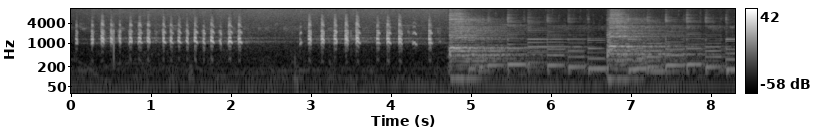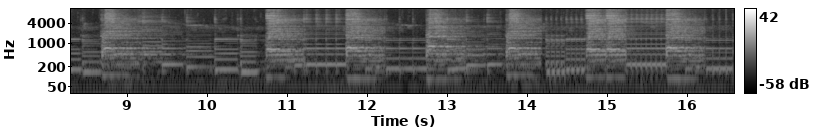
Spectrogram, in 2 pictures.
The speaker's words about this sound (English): Bufo boreas, a species that has no mating call but still utters a warning chirp if seized by another male.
